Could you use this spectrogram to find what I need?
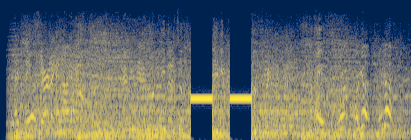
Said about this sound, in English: He said bleep, bleep, bleep, bleep. Yeah, a lot of bleep.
